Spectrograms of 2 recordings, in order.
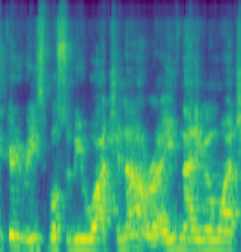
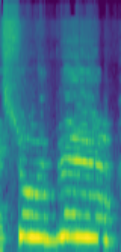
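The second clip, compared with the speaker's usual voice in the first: mocking snitch voice; 5 dB louder, much slower than usual. Cellmate names him to cop.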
